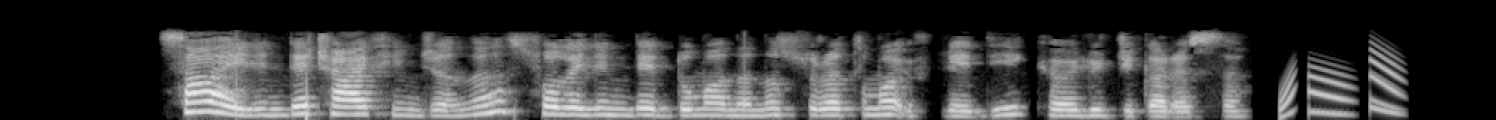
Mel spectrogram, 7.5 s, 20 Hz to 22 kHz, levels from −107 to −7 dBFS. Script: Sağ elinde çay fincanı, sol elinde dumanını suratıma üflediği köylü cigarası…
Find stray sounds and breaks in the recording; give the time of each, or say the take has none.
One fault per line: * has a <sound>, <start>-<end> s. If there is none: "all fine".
* has a chirp, 6.4-7.0 s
